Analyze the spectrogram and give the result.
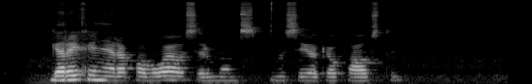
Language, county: Lithuanian, Marijampolė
